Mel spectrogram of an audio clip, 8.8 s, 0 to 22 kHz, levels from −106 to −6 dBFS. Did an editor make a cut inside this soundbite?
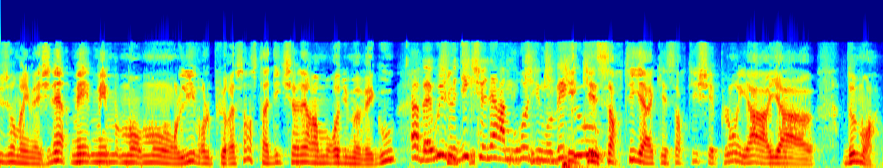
no; 0 cuts

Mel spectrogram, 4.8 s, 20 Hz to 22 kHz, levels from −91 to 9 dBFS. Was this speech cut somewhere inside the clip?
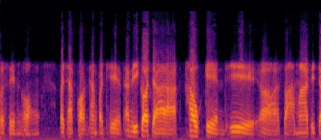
yes; 1 cut; at 2.7 s

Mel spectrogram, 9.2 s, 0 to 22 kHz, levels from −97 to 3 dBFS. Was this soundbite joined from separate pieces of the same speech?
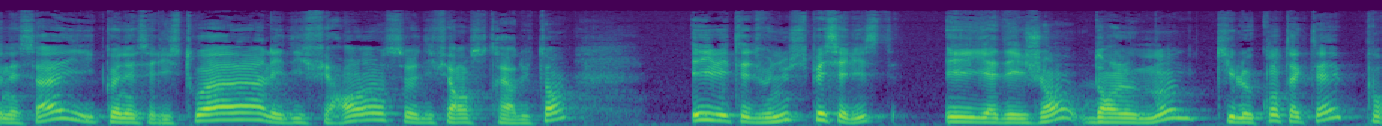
no; 0 cuts

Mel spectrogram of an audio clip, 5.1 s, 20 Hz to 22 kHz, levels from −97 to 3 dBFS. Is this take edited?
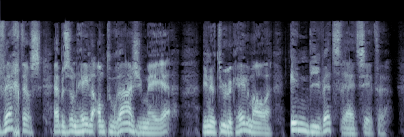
no; 0 cuts

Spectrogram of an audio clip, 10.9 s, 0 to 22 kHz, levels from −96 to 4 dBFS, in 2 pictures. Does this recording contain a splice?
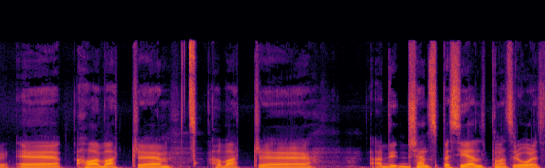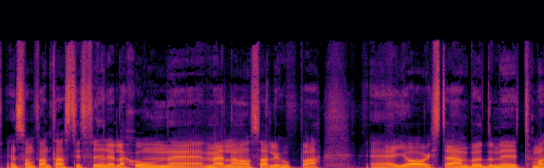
yes; 3 cuts; at 4.1 s, 5.1 s, 5.5 s

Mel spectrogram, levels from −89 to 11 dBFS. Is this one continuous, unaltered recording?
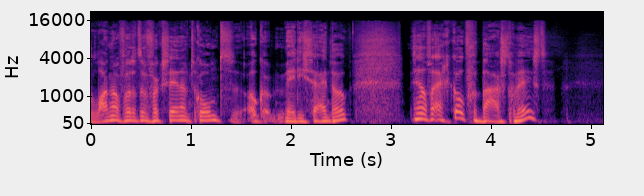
no; 5 cuts; at 1.0 s, 1.9 s, 2.4 s, 3.2 s, 4.2 s

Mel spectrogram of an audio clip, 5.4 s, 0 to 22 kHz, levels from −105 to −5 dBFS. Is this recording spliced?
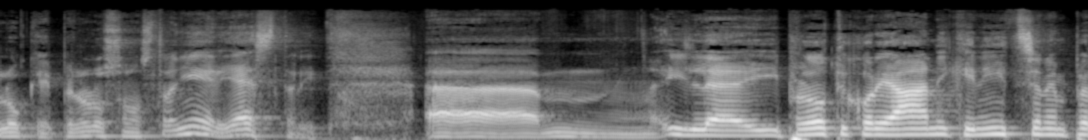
no; 0 cuts

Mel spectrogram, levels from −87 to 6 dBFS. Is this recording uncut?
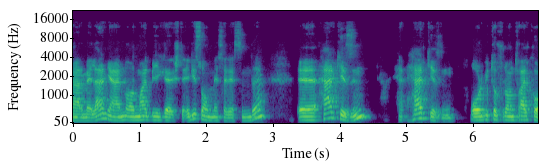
yes; 0 cuts

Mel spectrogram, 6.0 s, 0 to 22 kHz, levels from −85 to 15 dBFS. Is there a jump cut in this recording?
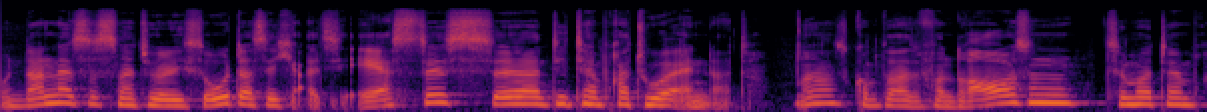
no; 0 cuts

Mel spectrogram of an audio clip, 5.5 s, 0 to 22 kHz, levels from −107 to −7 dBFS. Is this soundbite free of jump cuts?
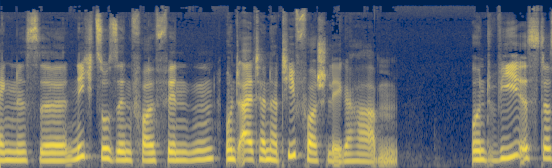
no; 1 cut; at 2.2 s

